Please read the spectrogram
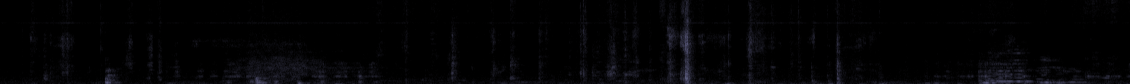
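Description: Faint, scattered clicks and soft rustles from paper and craft materials being handled at a desk.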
